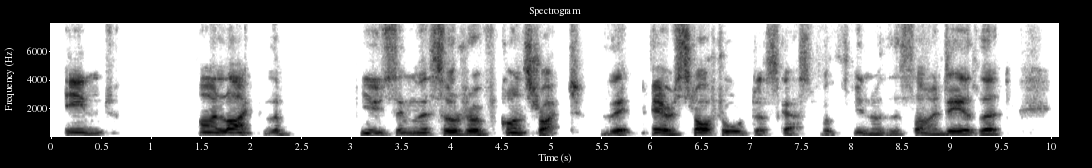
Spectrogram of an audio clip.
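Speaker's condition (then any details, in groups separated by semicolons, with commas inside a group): Cerebellar atrophy; said to be genetic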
